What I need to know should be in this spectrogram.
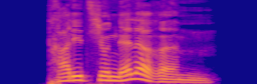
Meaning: strong dative masculine/neuter singular comparative degree of traditionell
- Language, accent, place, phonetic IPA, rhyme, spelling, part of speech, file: German, Germany, Berlin, [tʁadit͡si̯oˈnɛləʁəm], -ɛləʁəm, traditionellerem, adjective, De-traditionellerem.ogg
